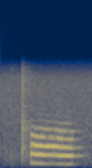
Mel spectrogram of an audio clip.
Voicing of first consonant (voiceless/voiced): voiceless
